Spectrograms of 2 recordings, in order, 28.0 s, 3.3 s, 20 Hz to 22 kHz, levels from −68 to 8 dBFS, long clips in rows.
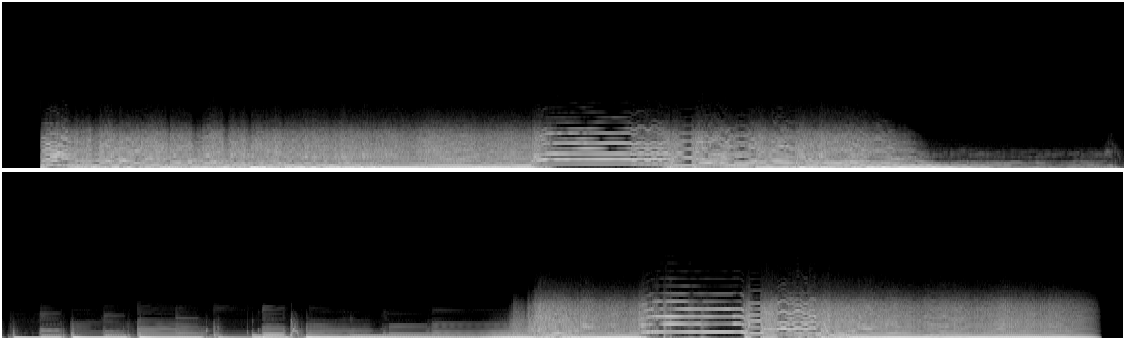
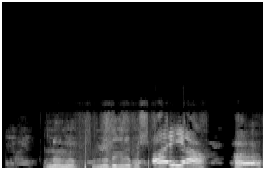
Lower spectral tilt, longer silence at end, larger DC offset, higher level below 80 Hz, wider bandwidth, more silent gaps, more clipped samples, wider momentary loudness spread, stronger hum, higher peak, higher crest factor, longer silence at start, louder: first, -7.5 dB/octave vs -3 dB/octave; first, 0.3 s vs 0 s; neither; first, -30 dBFS vs -62 dBFS; second, 7 kHz vs 9.4 kHz; second, none vs 2.77-2.83 s; neither; second, 9 LU vs 12 LU; neither; about the same, 0 dBFS vs 0 dBFS; about the same, 12 dB vs 12 dB; first, 0.45 s vs 0.1 s; about the same, -12 LUFS vs -11 LUFS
